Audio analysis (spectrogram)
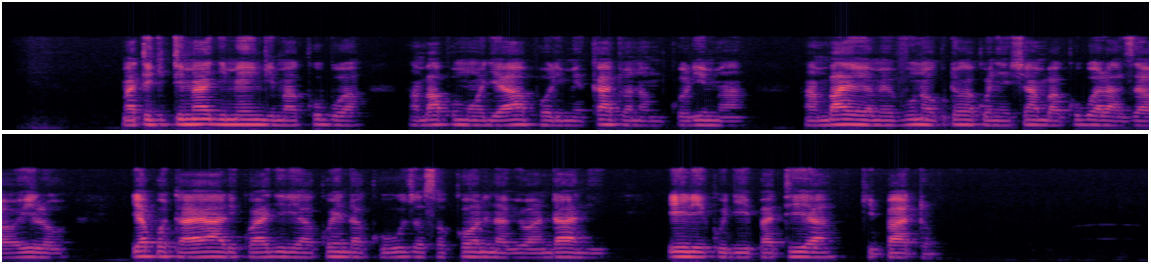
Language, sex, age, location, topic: Swahili, male, 25-35, Dar es Salaam, agriculture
